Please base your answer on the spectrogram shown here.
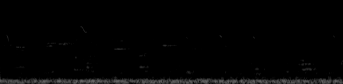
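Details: Adult captive Chinese blue-breasted quail, black-and-white Darth Vader variety, in an indoor sandbox giving happy sounds: short thin chirps and quick rising whistles, scattered and irregular, over a steady low hum of a background TV.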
